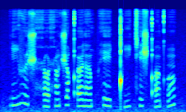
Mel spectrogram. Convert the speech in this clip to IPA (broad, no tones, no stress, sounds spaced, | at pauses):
ɾ i v ø ʃ ħ o ħ õ ʃ ʏ qʼ ø ɾ ɐ̃ pʰ e ǃʼ i cʰ e ʃ qʼ õ kʼ õ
